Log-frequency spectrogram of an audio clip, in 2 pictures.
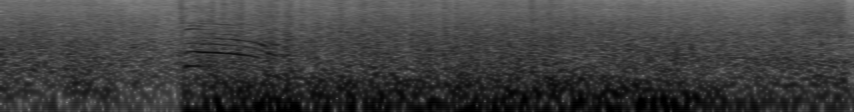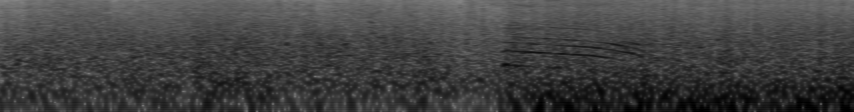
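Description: Ship cannons in the pirate video game Assassin's Creed Black Flag boom amid a constant roar of sea and battle noise, a dense, loud wash of blasts lasting throughout, with whistling streaks of incoming fire twice.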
